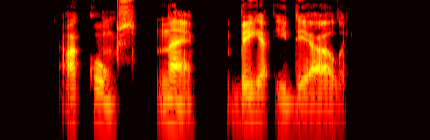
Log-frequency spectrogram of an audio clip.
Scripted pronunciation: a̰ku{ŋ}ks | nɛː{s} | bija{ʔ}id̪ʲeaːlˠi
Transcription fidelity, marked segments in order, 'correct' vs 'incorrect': correct, incorrect, correct

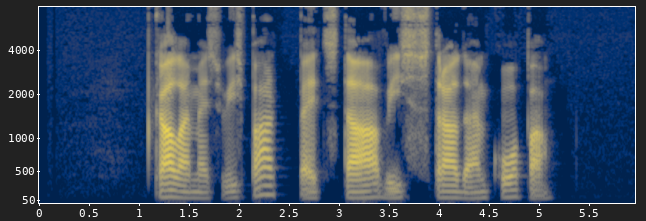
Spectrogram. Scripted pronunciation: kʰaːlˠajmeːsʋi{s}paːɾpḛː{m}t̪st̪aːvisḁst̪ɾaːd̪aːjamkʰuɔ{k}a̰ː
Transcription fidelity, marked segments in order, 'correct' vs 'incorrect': correct, incorrect, incorrect

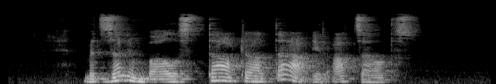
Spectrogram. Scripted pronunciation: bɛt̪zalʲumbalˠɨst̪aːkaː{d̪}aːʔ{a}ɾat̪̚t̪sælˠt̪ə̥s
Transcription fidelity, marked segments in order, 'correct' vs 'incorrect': incorrect, incorrect

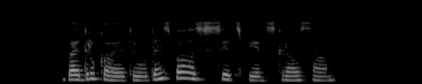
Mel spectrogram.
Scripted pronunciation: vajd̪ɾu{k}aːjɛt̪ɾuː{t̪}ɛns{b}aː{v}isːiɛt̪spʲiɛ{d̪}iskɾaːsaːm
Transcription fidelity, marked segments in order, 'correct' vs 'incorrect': correct, incorrect, correct, incorrect, correct

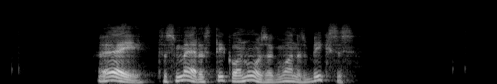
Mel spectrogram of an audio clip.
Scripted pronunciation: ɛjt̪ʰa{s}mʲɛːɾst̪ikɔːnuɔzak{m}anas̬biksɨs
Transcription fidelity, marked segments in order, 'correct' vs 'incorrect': correct, correct

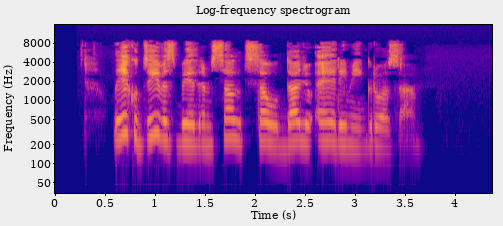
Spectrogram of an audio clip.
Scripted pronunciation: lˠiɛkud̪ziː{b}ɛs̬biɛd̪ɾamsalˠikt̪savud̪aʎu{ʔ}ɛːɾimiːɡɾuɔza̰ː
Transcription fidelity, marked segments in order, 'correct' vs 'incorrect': incorrect, correct

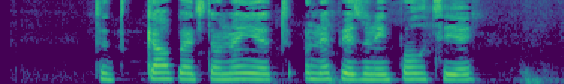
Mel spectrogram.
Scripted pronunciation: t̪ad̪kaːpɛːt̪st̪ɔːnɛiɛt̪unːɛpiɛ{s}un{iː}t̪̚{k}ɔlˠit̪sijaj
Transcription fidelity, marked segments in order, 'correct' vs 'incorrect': incorrect, correct, incorrect

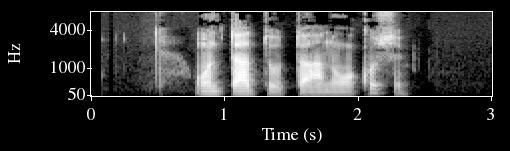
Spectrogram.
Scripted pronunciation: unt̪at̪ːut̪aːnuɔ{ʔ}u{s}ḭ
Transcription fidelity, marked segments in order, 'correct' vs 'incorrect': incorrect, correct

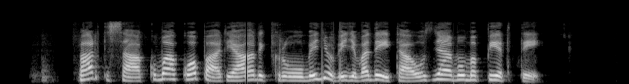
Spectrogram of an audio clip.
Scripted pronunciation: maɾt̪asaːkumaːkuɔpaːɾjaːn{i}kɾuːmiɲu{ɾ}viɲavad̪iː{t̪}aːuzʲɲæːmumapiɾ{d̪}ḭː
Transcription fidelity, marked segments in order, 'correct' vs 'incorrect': correct, incorrect, correct, incorrect

